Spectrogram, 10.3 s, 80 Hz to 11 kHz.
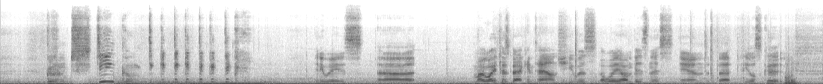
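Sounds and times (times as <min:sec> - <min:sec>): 
car engine and road rumble on a morning commute: 0:00.0 - 0:10.2
brief vocal sounds: 0:00.4 - 0:03.4
speech: 0:00.6 - 0:03.2, 0:04.0 - 0:05.3, 0:05.9 - 0:10.2.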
